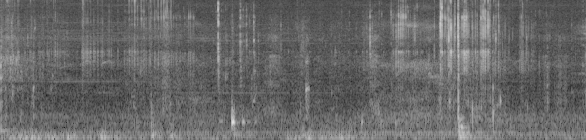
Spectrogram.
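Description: Low wind rumble on the microphone over a boat, with scattered knocks and taps as a channel catfish is swung aboard on the line; a sharper knock about three seconds in and a heavier thump just before six seconds.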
